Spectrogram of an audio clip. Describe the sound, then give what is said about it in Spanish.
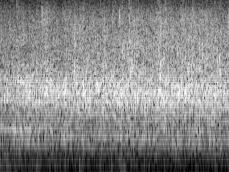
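A church audience applauds loudly and steadily for the Lord, a dense wash of many hands clapping at once that holds at full strength throughout, with no voices standing out. “Un fuerte aplauso para el Señor.”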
